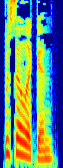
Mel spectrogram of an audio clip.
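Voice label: "basilican", British English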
